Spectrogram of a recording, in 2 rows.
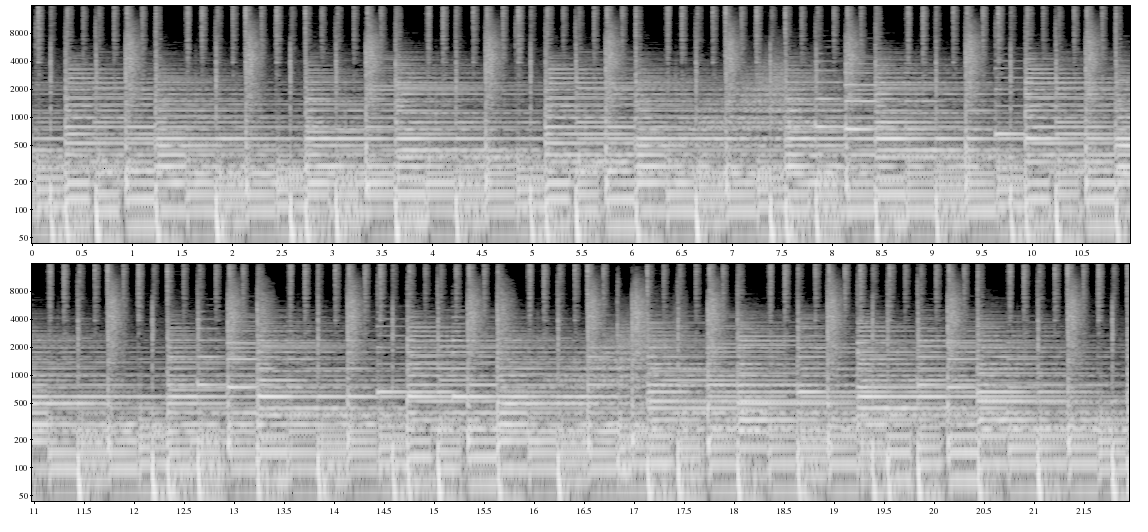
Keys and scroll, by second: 1.0 ctrl+space, 2.2 ctrl+space, 13.3 ctrl+shift+o, 14.2 ctrl+c, 15.8 space, 20.7 ctrl+v.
